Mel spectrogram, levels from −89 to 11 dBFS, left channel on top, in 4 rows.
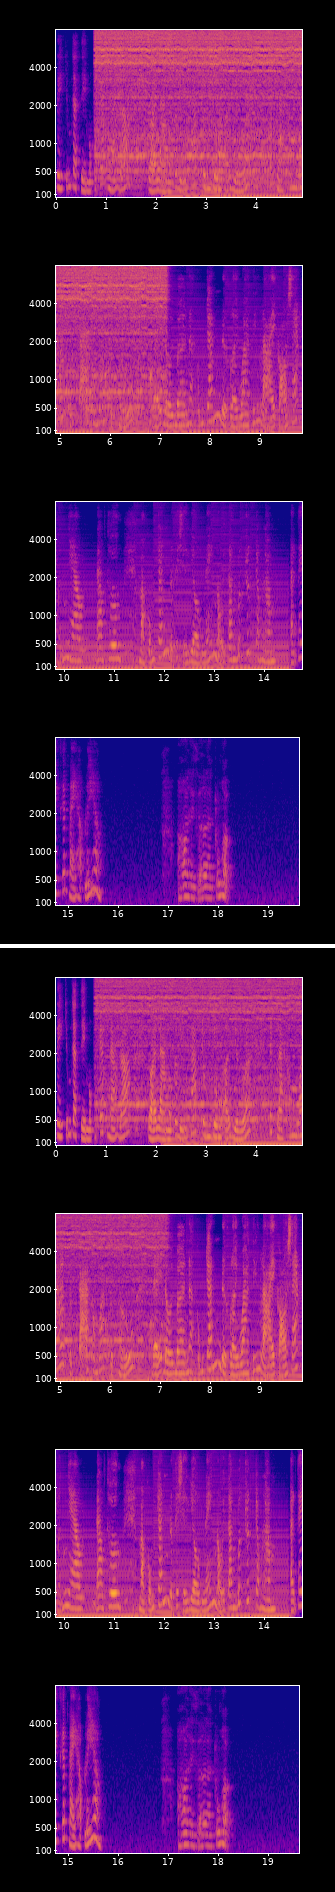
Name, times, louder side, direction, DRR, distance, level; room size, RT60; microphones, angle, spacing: voice 1, 0.0-14.2 14.5-15.7, right 5 dB, 90° right, 0.5 m, -26 dB
sound 1, 0.7-7.1, left 6 dB, 30° left, 0.4 m, -21 dB
sound 2, 2.1-14.5, right 1 dB, 65° right, 1.0 m, -26 dB
voice 2, 16.9-18.2, equal, 45° right, 1.5 m, -33 dB
6.8 x 2.4 x 2.7 m
head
